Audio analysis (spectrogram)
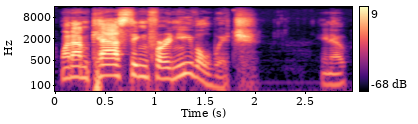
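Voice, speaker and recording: A man speaking conversationally as an interview guest, explaining vocal technique in an animated teaching way and checking in with the listener. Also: fairly high pitch, moderate pace, dry recording, studio quality. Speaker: creature voice actor, interview guest.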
